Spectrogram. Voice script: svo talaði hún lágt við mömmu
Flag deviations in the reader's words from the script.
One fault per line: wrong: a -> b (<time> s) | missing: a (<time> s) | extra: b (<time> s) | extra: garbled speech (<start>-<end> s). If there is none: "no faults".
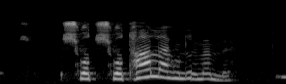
extra: svo (1.0 s)
missing: lágt (1.9 s)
